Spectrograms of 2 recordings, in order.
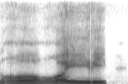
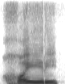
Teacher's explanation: Ghin ni dengan kha makhraj sama. Sama tempat keluar. Tapi ghin ni bawah sikit. Kha atas sikit.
